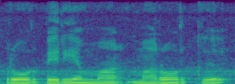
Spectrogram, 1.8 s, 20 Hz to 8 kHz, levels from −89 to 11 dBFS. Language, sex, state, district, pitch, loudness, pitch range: Tamil, female, Tamil Nadu, Chennai, 160 Hz, -14 LUFS, 150-165 Hz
